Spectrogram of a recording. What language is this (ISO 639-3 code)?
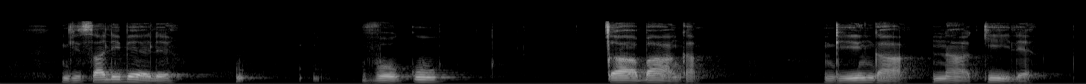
zul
